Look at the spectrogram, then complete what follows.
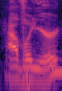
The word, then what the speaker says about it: Havilliard: Dorian Havilliard. Haviard.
